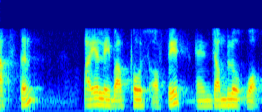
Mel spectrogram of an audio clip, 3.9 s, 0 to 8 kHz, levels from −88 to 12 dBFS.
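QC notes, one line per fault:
Throughout: AMR narrowband mobile codec. The speech has been squeezed through a low-rate AMR-NB mobile encoder whose heavy damage points to one of its lower modes, near 5.9 kbps. The audio is band-limited to 4 kHz and rebuilt from a coarse vocal tract model excited by sparse pulses. With so few bits to describe each short segment, the speech comes out dull, buzzy and synthetic, with the upper band simply missing.
1.14 to 1.38 s: lost AMR speech frames. About 120 ms of speech failed to arrive intact, which fits a run of six 20 ms frames rejected by their checksum. The decoder filled the gap by repeating its last good pitch and vocal tract settings at steadily falling gain. The sound smears into a drawn-out tail that fades toward silence before decoding resumes, and the speech returns weak or rough for a moment.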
